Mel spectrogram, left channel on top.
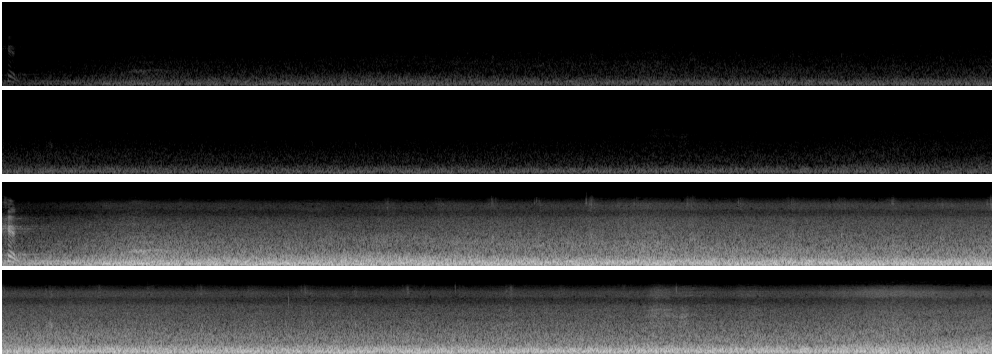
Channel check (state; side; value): quieter; left; 30.9 dB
